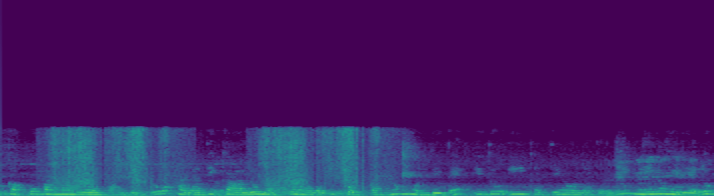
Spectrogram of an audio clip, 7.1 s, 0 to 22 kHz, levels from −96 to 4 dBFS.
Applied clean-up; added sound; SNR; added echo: none; Zipper (clothing); 12 dB; reverberation time 0.5 s.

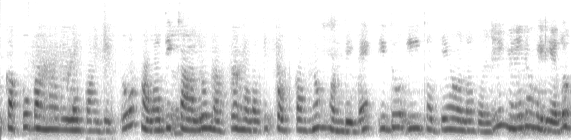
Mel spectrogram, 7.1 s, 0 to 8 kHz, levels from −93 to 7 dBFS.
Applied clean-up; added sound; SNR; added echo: neural mask model DeepFilterNet 3.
